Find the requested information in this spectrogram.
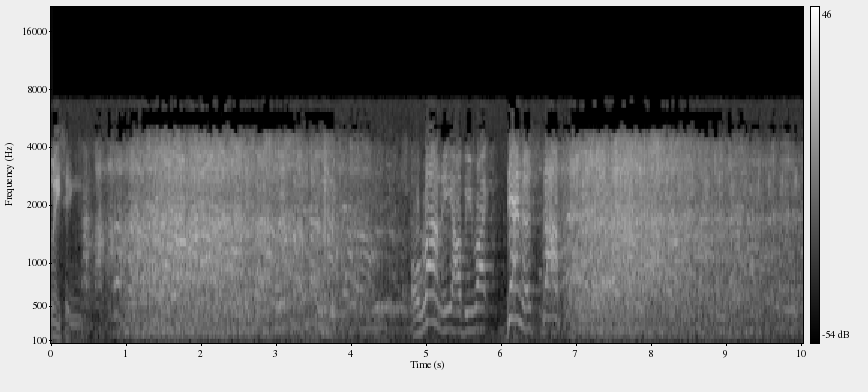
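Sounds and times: studio audience laughing: 0.4 - 4.8, 6.6 - 10.0.

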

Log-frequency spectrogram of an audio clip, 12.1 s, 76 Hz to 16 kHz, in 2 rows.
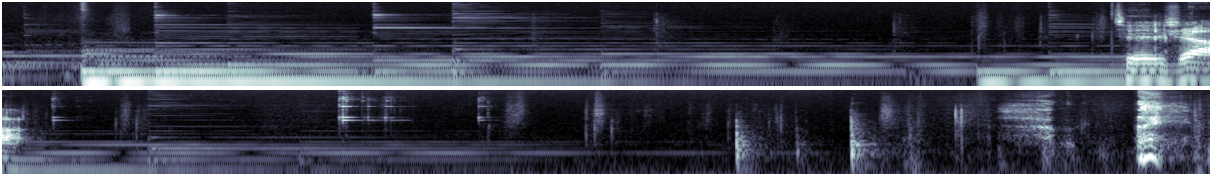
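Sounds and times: soft background music: 0.0 - 10.7
drinking glass clinking: 6.2 - 6.5, 7.7 - 8.6.

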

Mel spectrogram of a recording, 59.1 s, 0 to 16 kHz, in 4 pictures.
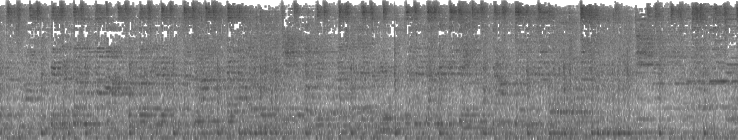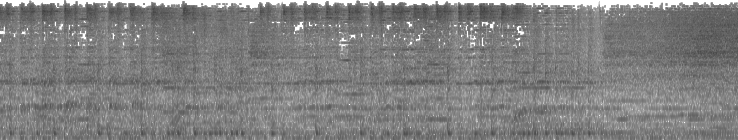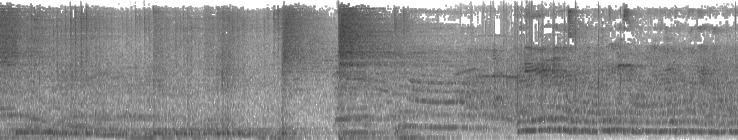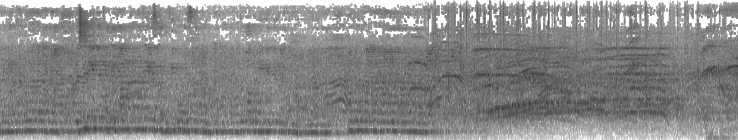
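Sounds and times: live band held chords: 0.0 - 48.7
concert crowd cheering: 0.0 - 59.0.

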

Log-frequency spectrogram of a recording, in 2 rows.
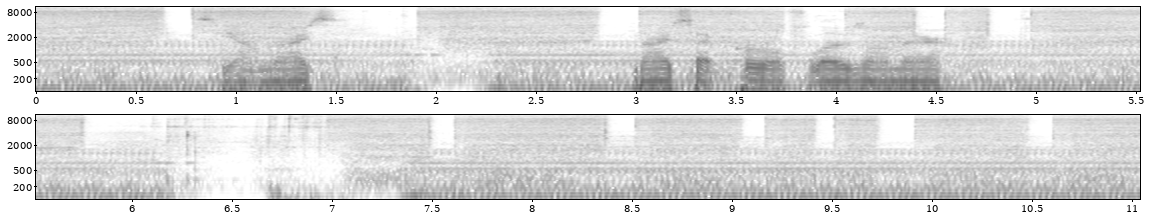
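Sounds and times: steady low hum: 0.0 - 11.0
airbrush spraying hiss: 7.0 - 11.0.

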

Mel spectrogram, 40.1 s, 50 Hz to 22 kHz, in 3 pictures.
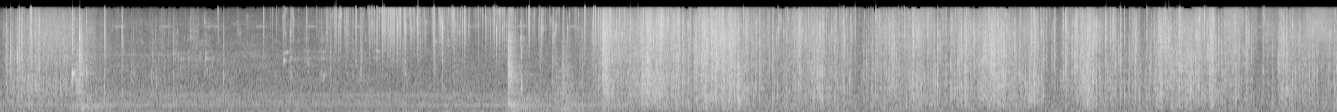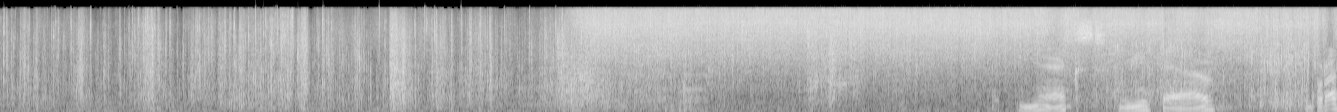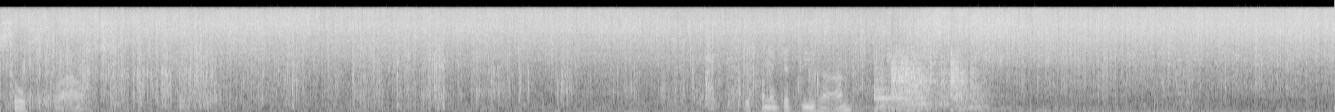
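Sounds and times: plastic crinkling: 0.0 - 2.1, 3.3 - 40.0
vegetables sizzling on griddle: 18.8 - 40.0.

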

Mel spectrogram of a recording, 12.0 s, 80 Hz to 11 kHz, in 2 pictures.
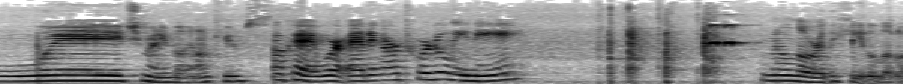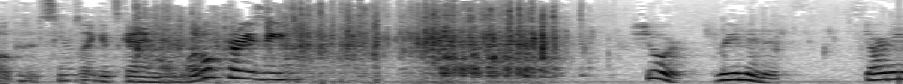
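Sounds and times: broth boiling in a pot: 0.0 - 10.5.

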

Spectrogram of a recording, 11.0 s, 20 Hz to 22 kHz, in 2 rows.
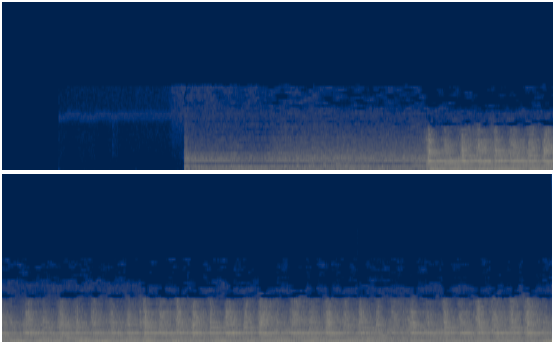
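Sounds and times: steady electronic chord tone: 1.8 - 11.0.

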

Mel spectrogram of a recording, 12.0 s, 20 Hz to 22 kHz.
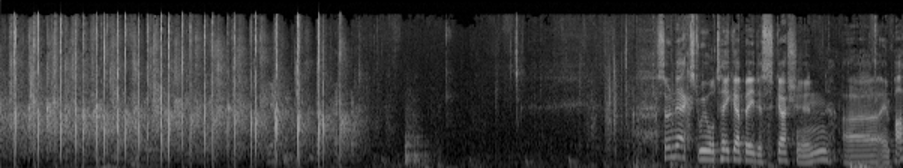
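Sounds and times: small group applauding: 0.0 - 5.0.

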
